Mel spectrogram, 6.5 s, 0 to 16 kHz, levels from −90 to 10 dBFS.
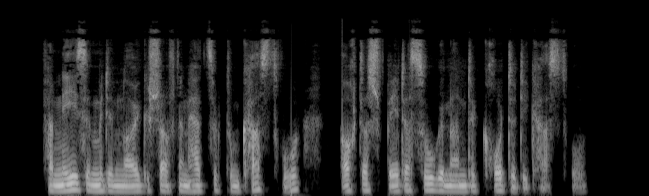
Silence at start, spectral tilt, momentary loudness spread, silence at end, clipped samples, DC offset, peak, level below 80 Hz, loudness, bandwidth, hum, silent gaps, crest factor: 0.45 s; -4.5 dB/octave; 10 LU; 0.65 s; under 0.1%; under 0.1%; -10 dBFS; -56 dBFS; -26 LUFS; 9.4 kHz; none; 3.29-3.41 s; 16 dB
